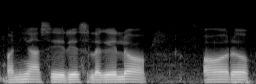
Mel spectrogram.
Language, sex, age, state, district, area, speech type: Maithili, male, 18-30, Bihar, Samastipur, urban, spontaneous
